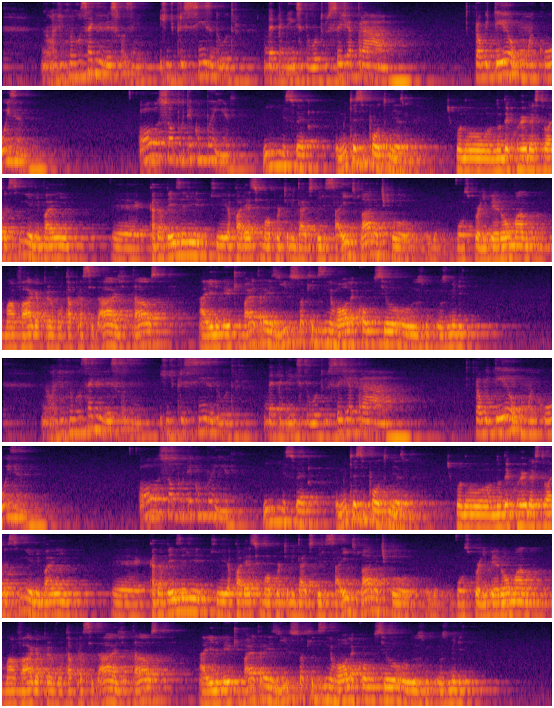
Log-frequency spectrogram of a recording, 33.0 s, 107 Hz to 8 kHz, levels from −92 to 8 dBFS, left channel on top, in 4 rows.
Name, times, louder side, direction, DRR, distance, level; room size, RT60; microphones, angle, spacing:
voice 1, 0.6-3.6 3.9-6.0 7.1-8.8 10.3-11.7, left 2 dB, 75° left, 4 dB, 4.0 m, -22 dB
voice 2, 12.2-12.9 13.2-14.4 15.1-17.6 18.1-27.1 27.7-31.7, equal, 10° left, 2 dB, 3.1 m, -17 dB
29.5 x 20.5 x 9.8 m, 1.3 s
head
